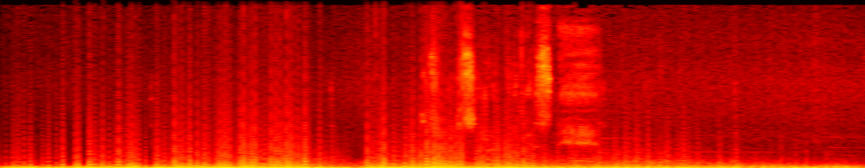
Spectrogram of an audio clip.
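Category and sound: nature, wind blowing outdoors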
